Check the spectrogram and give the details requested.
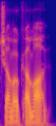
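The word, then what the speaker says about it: chimookomaan: other states the word for white person is pronounced jamok Amon it translates to man with a knife because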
